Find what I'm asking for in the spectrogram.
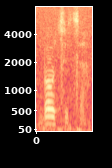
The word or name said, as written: bocica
